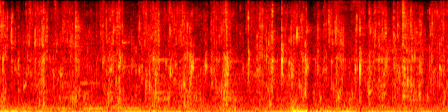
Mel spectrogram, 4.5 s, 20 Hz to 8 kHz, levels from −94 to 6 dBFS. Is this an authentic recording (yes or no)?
yes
